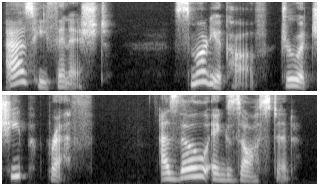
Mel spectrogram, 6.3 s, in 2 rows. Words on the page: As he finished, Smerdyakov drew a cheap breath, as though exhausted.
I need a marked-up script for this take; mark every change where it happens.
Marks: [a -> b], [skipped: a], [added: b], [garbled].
As he finished, Smerdyakov drew a cheap breath, as though exhausted.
